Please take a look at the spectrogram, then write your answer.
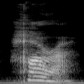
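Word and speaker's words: qarah: Now, in the original text, the root of the word is spelled Q-A-R-A-H, and it is pronounced Hara, which means right happening.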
